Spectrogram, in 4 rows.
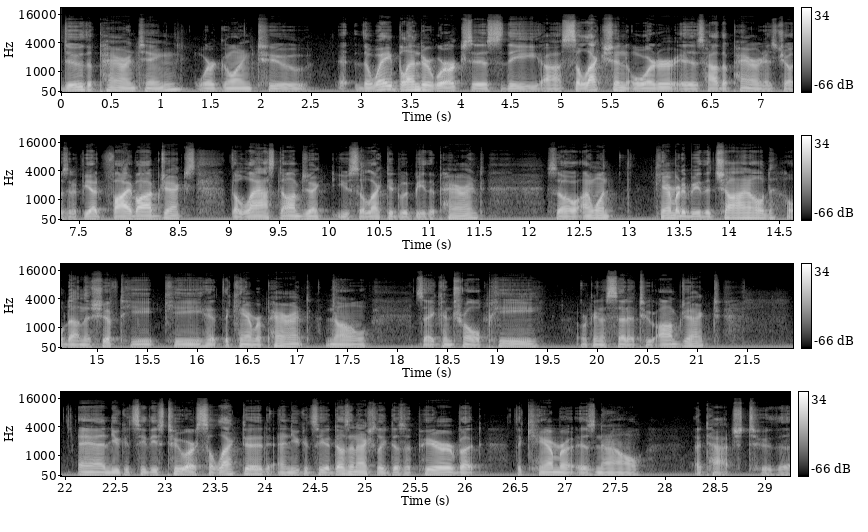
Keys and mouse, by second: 1.7-4.6 middle drag, 14.4-16.2 drag, 17.8 click, 20.1 ctrl+p, 25.4-27.2 drag.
